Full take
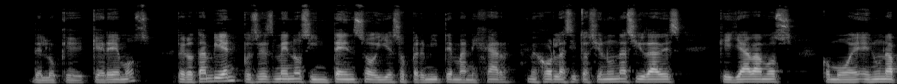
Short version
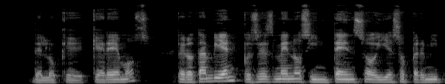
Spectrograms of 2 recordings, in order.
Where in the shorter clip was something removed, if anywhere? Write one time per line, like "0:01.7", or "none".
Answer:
none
